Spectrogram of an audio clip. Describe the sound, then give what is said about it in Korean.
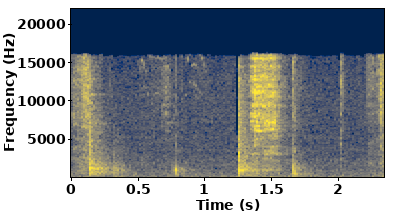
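A knife chopping vegetables for soup: a few sharp, separate knocks on a board in an irregular rhythm, each with a light clatter, and no talk over them. “모든 야채들을 쉽게 익을 수 있도록 한번 썰어주세요.”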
